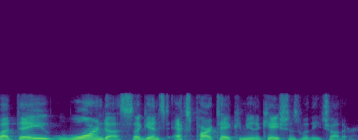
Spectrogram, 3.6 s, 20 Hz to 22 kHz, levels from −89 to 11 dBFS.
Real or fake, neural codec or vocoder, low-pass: real; none; 7.2 kHz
